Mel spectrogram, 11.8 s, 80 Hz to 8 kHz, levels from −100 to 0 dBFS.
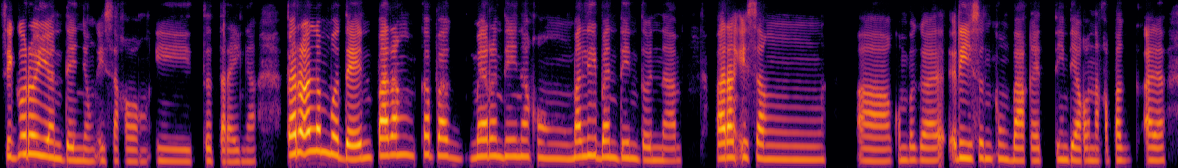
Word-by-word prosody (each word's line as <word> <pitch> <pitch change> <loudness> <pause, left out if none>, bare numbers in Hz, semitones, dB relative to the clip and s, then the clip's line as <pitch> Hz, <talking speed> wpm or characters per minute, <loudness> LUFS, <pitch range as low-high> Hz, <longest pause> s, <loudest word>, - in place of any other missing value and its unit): Siguro 325 +4 +2
yun 275 -5 +1
din 220 -2 -3
yung 205 - -15
isa 210 0 -10
kong 200 -1 -11
ita-try 200 -1 -9
nga. 200 0 -13 0.3
Pero 335 +2 +9
alam 375 +1 +8
mo 320 - +4
din 250 +2 +3
parang 315 +1 +5
kapag 300 -2 0 0.2
meron 290 +1 +1
din 285 0 -3
akong 255 -3 -7
maliban 275 -1 +1
din 260 -1 -3
dun 220 -1 -7
na 210 0 -8 0.4
parang 265 +1 +7
isang, 250 -2 -2 0.9
ah, 205 -1 -4
kumbaga 220 -1 -6 0.2
reason 255 0 0
kung 245 -1 -6
bakit 215 0 -3
hindi 230 -1 -4
ako 215 - -5
nakapag, 215 +1 -7 0.2
ah 220 0 -2
245 Hz, 165 wpm, -23 LUFS, 215-285 Hz, 0.9 s, Pero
